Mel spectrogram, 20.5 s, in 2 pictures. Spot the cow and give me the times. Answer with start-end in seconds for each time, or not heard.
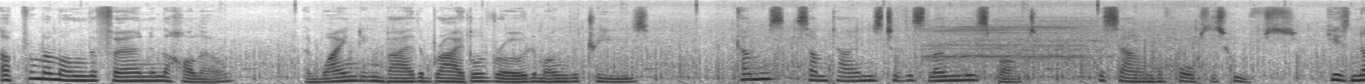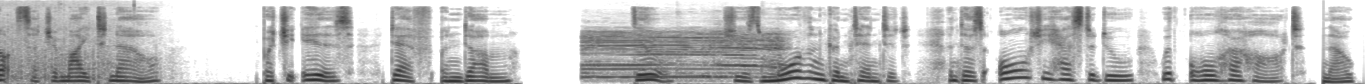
6.9-8.4, 14.6-16.2.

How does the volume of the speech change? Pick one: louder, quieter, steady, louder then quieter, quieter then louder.
steady.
